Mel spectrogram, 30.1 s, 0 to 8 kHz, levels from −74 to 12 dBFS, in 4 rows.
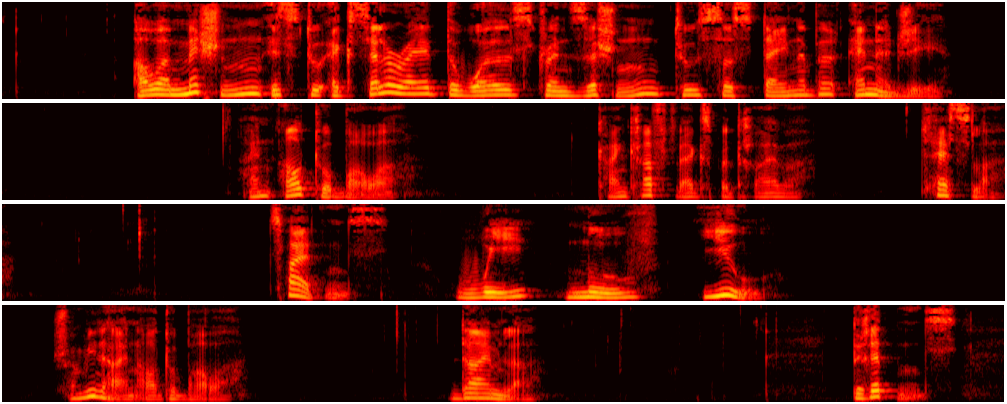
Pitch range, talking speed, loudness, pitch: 125-160 Hz, 50 wpm, -24 LUFS, 145 Hz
